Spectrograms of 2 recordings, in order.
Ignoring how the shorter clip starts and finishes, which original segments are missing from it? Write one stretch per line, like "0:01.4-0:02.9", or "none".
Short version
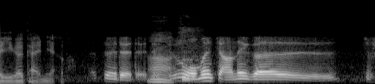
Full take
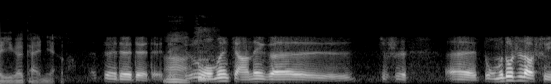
0:01.2-0:01.3

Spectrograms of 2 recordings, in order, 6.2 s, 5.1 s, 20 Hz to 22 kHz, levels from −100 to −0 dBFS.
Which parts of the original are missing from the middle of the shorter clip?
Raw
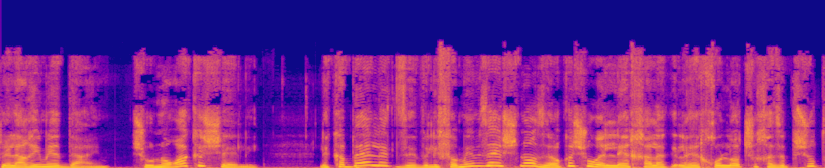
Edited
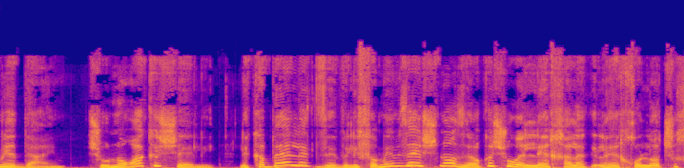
0:02.0-0:02.3

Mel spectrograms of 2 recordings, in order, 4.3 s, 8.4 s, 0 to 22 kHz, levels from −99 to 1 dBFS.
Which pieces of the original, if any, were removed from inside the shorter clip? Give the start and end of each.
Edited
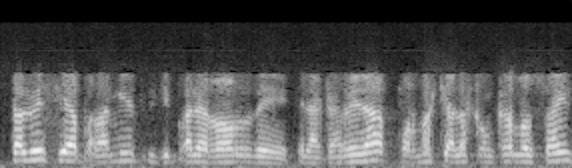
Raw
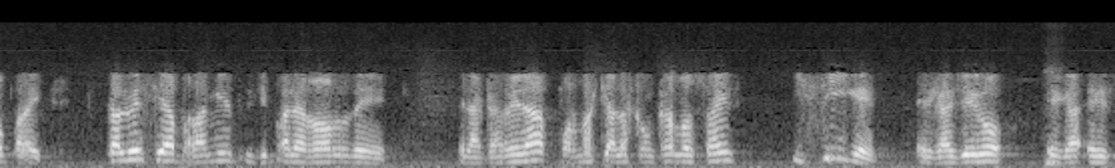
0:02.9-0:03.4

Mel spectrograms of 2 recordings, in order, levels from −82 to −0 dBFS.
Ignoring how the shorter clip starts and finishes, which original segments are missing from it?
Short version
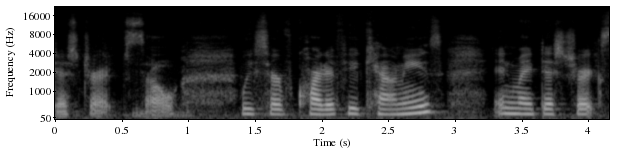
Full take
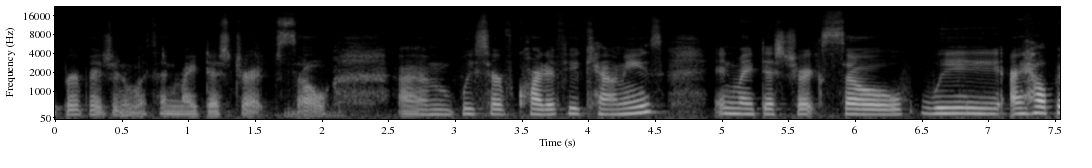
0:02.5-0:03.0

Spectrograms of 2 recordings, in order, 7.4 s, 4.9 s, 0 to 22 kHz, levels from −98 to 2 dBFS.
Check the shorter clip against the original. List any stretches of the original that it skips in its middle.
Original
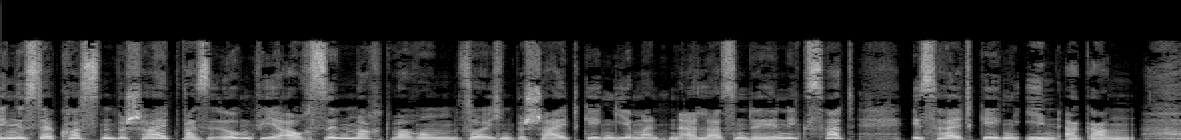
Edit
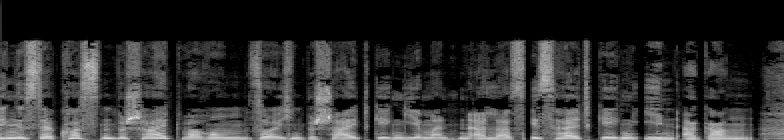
0:01.1-0:02.4
0:04.6-0:05.6

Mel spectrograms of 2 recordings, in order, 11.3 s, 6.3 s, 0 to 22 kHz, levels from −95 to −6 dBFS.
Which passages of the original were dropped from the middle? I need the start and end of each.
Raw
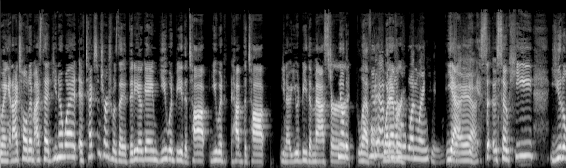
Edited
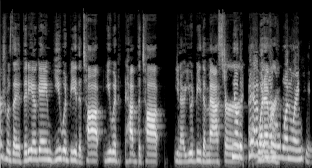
0:07.1-0:07.5

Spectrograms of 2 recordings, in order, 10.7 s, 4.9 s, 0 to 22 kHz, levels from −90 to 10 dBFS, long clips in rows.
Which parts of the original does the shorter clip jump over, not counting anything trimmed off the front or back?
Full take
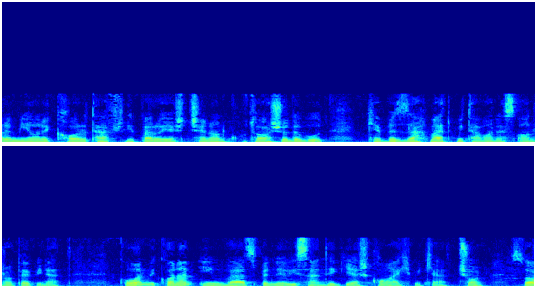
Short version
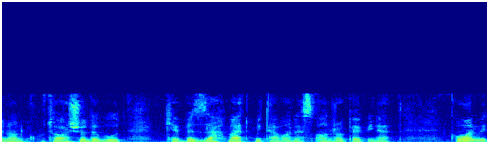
none

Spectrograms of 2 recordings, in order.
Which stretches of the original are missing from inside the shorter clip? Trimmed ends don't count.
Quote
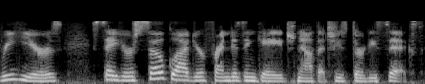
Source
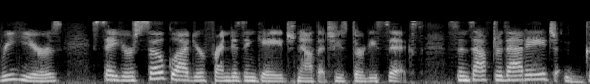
none

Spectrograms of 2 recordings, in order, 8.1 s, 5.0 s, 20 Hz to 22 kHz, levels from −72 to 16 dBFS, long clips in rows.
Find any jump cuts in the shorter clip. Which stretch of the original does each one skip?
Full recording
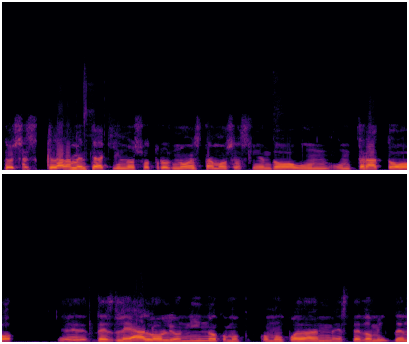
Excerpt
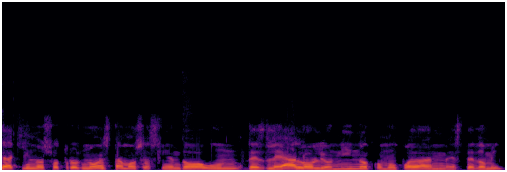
0:03.3-0:04.9
0:06.2-0:06.6

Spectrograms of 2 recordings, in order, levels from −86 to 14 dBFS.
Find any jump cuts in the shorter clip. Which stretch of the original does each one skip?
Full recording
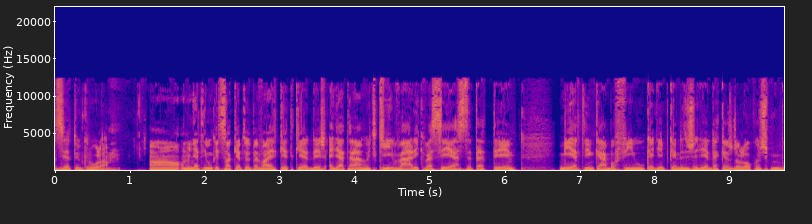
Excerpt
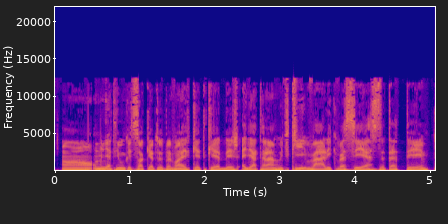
none

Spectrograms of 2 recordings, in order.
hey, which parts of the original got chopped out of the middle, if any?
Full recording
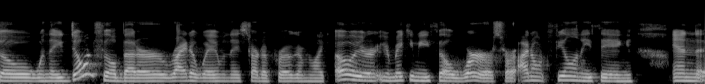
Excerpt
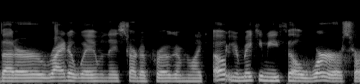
0:03.5-0:03.8

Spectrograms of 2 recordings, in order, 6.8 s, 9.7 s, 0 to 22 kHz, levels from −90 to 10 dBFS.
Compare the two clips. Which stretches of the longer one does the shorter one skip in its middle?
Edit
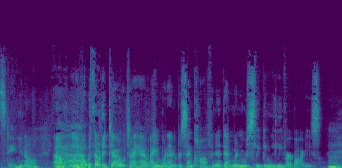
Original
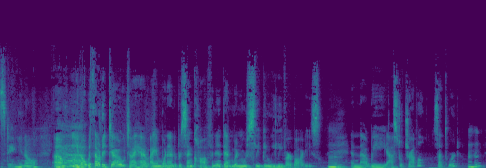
none

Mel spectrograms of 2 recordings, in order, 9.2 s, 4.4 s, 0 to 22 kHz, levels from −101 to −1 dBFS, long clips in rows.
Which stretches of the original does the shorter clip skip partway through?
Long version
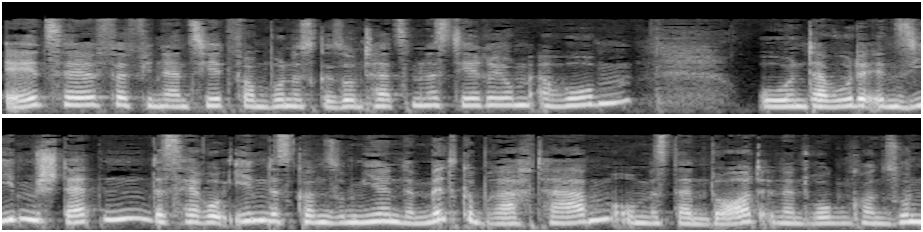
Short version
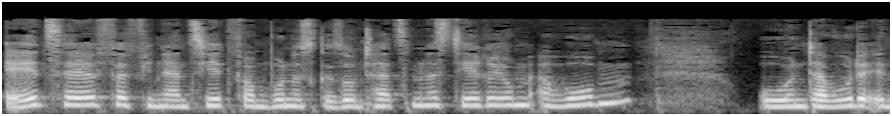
none

